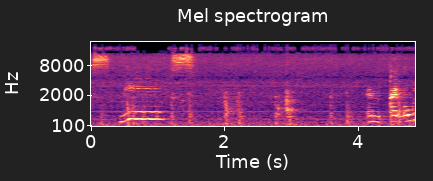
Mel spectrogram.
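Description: Lean ground beef and Italian sausage being stirred and mixed in a pan, with a steady soft sizzle of frying meat under repeated scraping strokes of a utensil, close and moderately quiet, with no talking.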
